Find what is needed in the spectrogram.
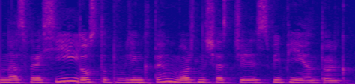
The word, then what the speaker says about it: LinkedIn: Во, LinkedIn. LinkedIn, да, он произносится.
